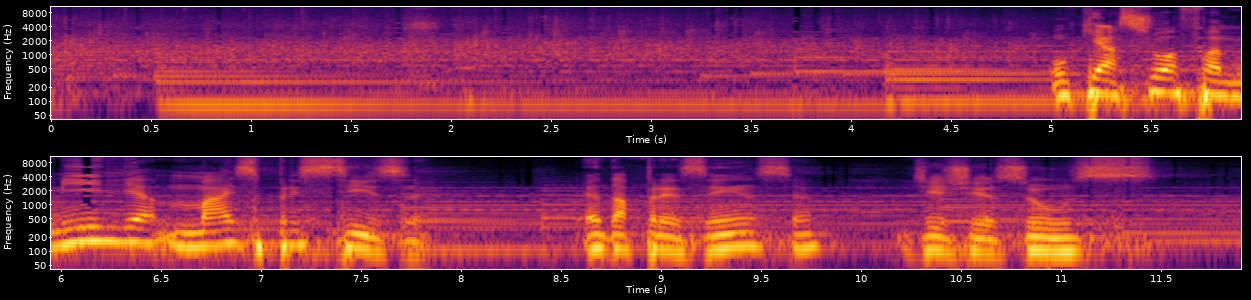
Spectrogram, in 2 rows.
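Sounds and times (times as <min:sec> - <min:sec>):
audience applauding: 0:00.0 - 0:05.8
sustained keyboard chords: 0:00.0 - 0:11.8
speech: 0:04.2 - 0:08.0, 0:08.6 - 0:11.8.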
